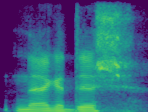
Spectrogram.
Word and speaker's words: Nacogdoches: Jerry Davis says it's pronounced Nacogdoches.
